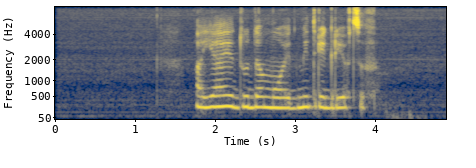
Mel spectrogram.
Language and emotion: Russian, neutral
